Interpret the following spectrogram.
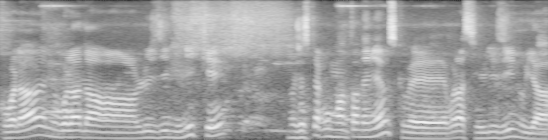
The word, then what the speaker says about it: Miche: Donc aujourd'hui, ben je vais vous faire visiter Mickeé, donc souvent en France on prononce Miche.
